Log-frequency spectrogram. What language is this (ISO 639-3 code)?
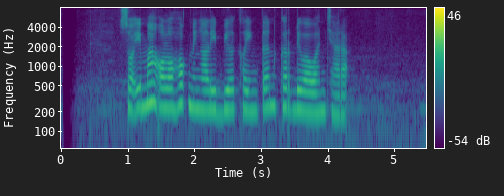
sun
